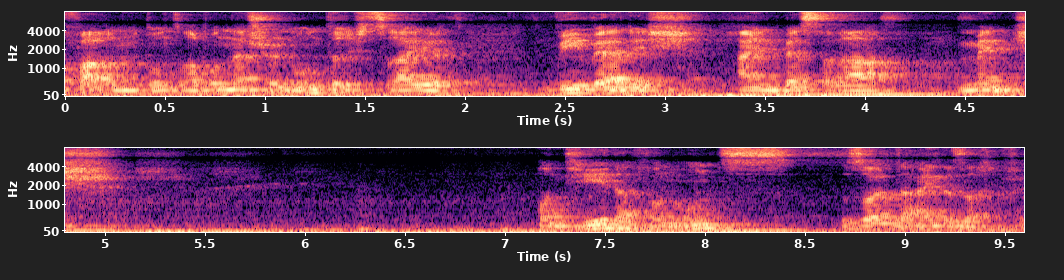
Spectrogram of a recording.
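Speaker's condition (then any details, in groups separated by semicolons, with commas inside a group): No condition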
